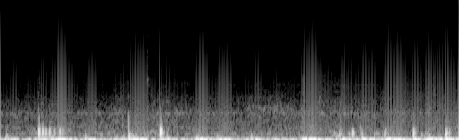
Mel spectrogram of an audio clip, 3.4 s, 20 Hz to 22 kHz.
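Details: Heartbeat of a male streamer heard close to his chest during a bedtime ASMR livestream: soft low thumps at roughly 95 beats a minute under a muffled rumbling background; normal heart sounds.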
